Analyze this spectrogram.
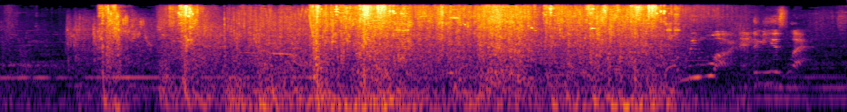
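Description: Gunfire crackles in bursts amid the game's effects.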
